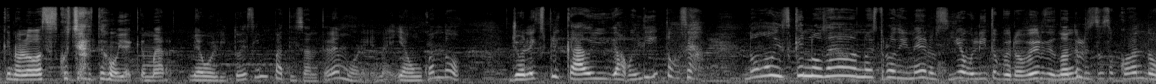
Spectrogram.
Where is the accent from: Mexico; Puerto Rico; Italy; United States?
Mexico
